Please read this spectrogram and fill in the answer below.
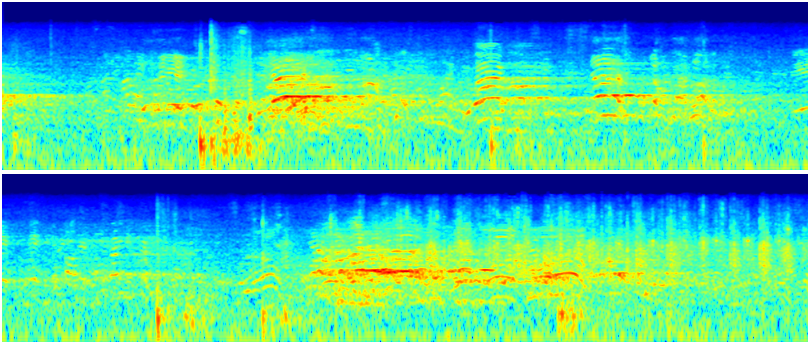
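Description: Soccer players shouting short, held calls to one another during play, several times over, with the thud of the ball being kicked now and then.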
